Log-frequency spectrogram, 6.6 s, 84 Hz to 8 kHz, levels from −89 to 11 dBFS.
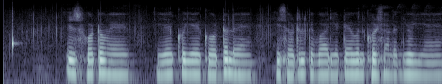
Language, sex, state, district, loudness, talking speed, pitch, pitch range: Hindi, male, Rajasthan, Bikaner, -19 LUFS, 160 wpm, 145 Hz, 140-145 Hz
